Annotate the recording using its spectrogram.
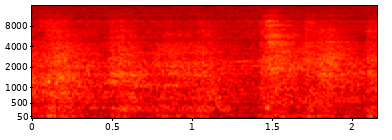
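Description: Electric train at a station platform: a steady low rumble with faint clacks of wheels on rail.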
